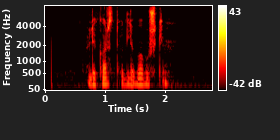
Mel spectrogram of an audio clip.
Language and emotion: Russian, neutral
